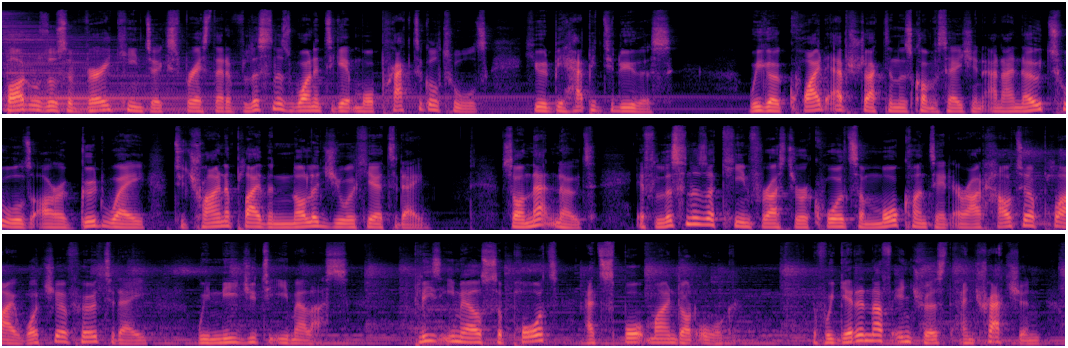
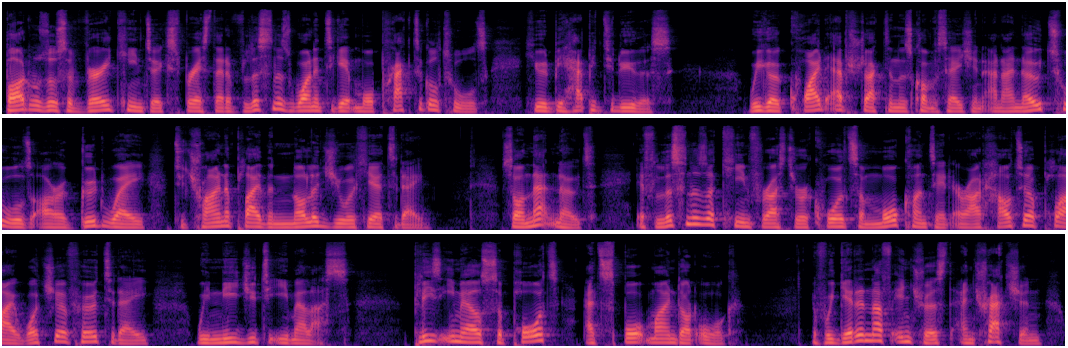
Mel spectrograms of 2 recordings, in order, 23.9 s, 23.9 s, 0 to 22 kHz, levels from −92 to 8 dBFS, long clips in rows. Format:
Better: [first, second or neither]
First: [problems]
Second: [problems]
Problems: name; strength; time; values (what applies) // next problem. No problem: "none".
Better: second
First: background music; noticeable; throughout; 15 dB below the speech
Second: none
